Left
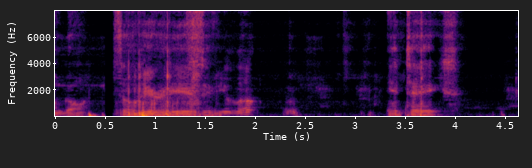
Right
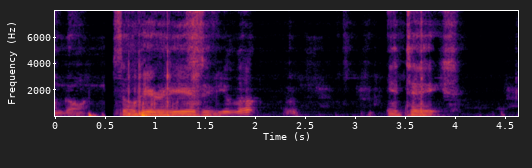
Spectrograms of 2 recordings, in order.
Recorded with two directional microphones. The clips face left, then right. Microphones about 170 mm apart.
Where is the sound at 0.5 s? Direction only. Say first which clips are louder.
Right 4 dB; 40° right (ahead or behind).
